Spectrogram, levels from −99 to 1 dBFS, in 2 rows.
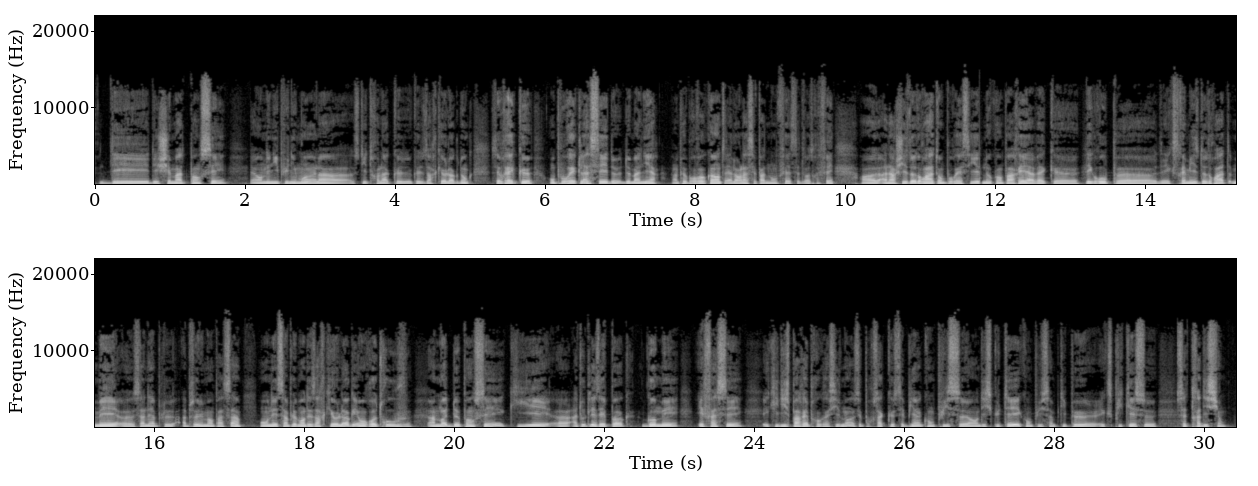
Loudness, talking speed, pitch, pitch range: -23 LUFS, 225 wpm, 130 Hz, 120-145 Hz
